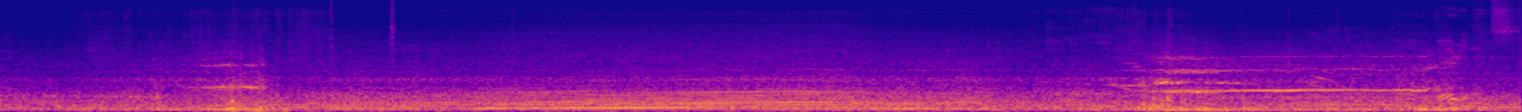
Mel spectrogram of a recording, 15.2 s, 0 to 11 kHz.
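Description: A 2019 Subaru Forester drives on an on-road test track in Taiwan, its engine and road noise a steady rumbling drone that swells as it accelerates, with someone talking over it.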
